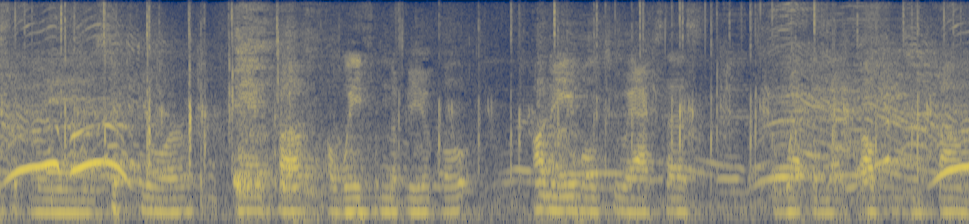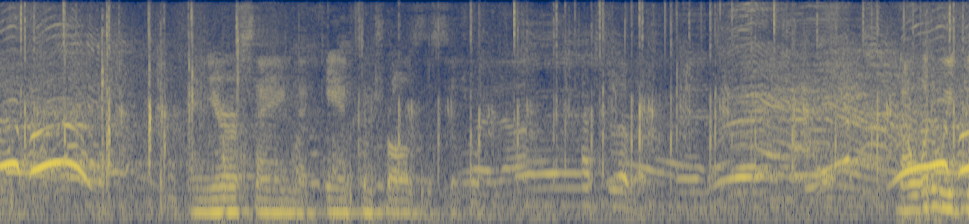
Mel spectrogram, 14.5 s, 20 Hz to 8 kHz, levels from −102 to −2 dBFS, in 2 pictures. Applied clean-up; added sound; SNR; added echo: none; Cheering; -3 dB; none.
